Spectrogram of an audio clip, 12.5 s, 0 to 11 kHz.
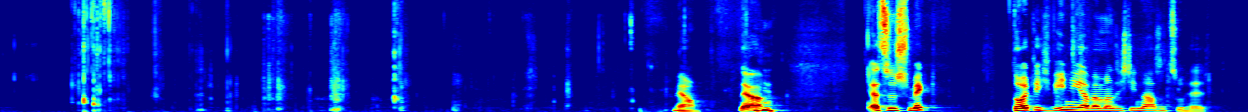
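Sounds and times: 
chewing crunches of bread: 0:00.1 - 0:07.2
crunchy bite into bread: 0:00.3 - 0:06.4
speech: 0:06.8 - 0:07.9, 0:08.7 - 0:09.4, 0:10.1 - 0:12.4.

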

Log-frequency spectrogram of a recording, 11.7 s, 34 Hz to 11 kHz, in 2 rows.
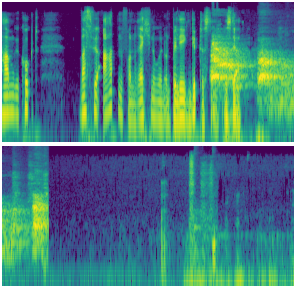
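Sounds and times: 
speech: 0:00.0 - 0:01.0, 0:01.6 - 0:05.7
dog barking in a house: 0:04.2 - 0:06.8.

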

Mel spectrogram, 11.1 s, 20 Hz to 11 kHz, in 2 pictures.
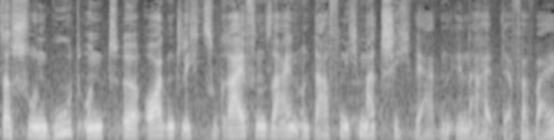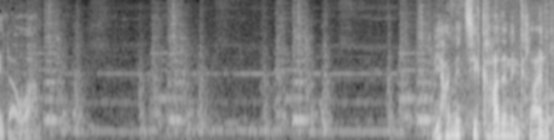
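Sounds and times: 
speech: 0:00.0 - 0:06.2, 0:09.9 - 0:11.0
printer printing small cards: 0:03.0 - 0:11.0.

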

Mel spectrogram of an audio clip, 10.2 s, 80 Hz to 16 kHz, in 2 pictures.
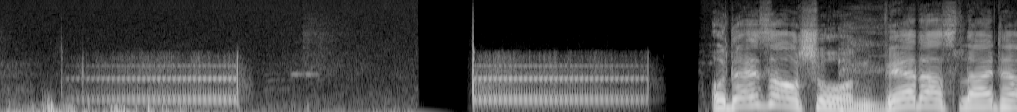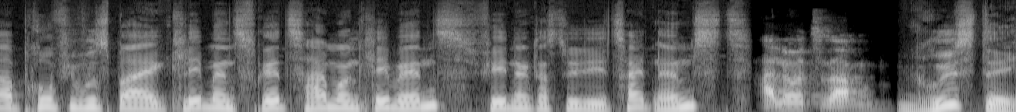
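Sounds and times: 
telephone ringback tone on an outgoing call: 0:00.4 - 0:01.2, 0:02.4 - 0:03.2
speech: 0:03.6 - 0:10.1.

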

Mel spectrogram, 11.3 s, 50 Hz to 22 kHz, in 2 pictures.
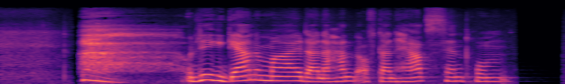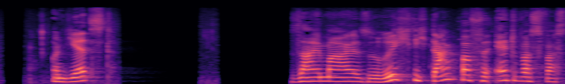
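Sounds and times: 
deep breath in then out through the mouth during a guided gratitude exercise: 0:00.0 - 0:01.9
speech: 0:01.8 - 0:05.2, 0:06.2 - 0:06.8, 0:08.6 - 0:11.2.

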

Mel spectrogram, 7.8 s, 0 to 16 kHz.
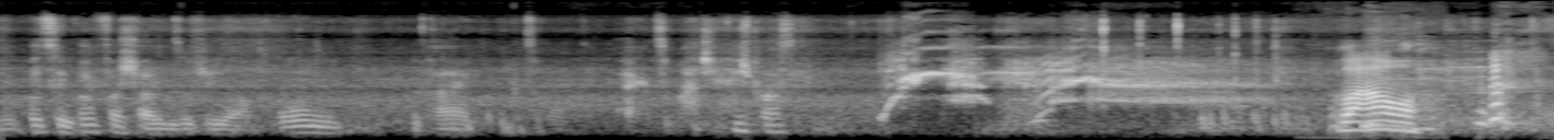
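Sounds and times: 
speech: 0:00.2 - 0:04.2, 0:06.0 - 0:07.6
loud shrill horror-film style scream: 0:04.4 - 0:06.2.

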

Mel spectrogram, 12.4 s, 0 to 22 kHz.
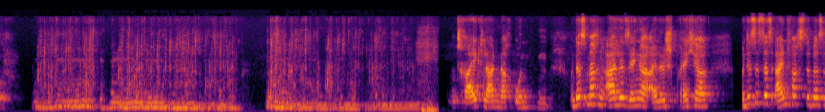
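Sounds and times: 
speech: 0:00.1 - 0:12.3
voiced humming blown through a tube into a water bottle: 0:00.5 - 0:06.6.

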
